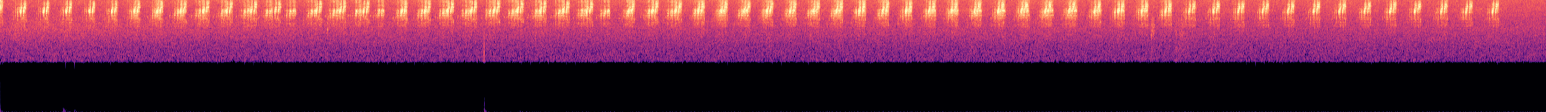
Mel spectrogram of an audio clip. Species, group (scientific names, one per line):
Pholidoptera stankoi
Orthoptera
